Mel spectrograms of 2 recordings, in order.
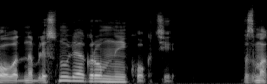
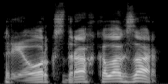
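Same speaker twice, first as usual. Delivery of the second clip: very loud, slow spell word; shouted incantation; 9 dB louder, much slower than usual. A narrator's reading. The dwarf shouts a spell to summon his hammer. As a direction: hurl the spell word out slowly. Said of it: "он прокричал".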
